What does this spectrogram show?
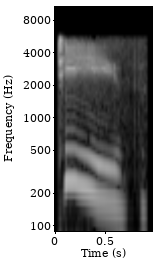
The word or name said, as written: teethe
